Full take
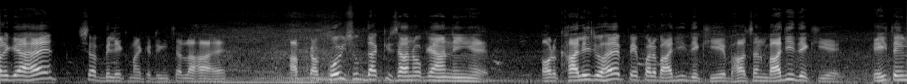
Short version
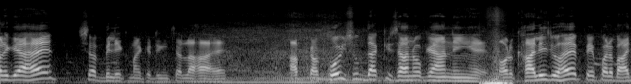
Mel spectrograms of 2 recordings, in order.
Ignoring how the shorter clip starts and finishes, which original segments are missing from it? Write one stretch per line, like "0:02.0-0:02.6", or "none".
0:04.9-0:05.3

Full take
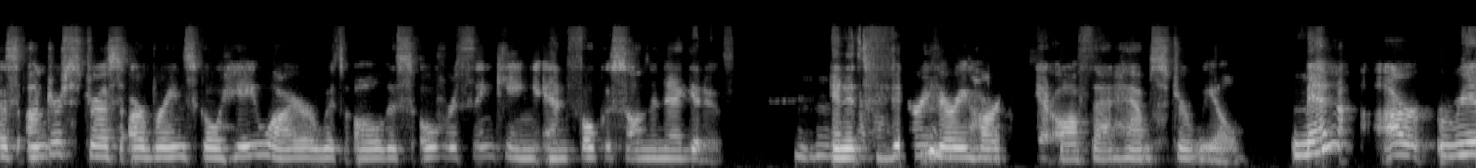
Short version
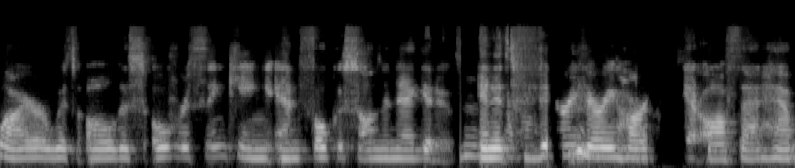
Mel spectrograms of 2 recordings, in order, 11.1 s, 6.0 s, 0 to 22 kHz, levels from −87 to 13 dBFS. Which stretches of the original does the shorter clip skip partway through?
0:05.4-0:06.1

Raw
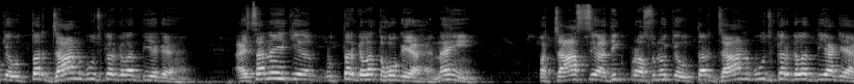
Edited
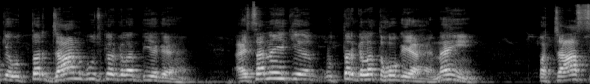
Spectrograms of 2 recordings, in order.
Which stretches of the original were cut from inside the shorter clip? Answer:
none

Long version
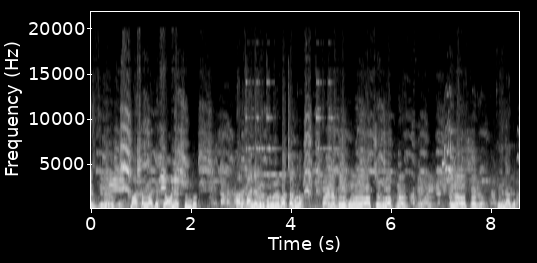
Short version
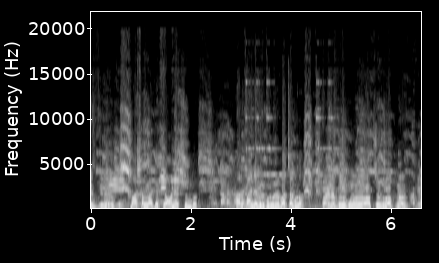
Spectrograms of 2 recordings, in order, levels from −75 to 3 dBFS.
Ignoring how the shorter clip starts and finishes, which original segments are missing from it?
none

